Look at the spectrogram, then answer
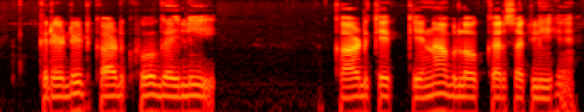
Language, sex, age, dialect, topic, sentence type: Magahi, male, 18-24, Southern, banking, question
